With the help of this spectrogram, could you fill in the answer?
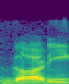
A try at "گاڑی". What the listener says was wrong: ہاں، گاڑی، گاڑی، گاڑی نہیں بلکہ گاڑی، آپ نے درست پکڑا، گاڑی نہیں بلکہ گاڑی ہے، گاف ہے، گھے نہیں ہے، یعنی گاف کے ساتھ دو چشمی ہے نہیں ہے، خالی جو ہے وہ گاڑی ہے۔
